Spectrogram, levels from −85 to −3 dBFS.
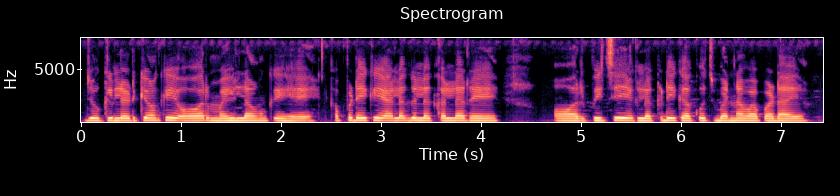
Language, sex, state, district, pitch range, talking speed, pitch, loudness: Hindi, female, Rajasthan, Barmer, 205-220 Hz, 195 wpm, 210 Hz, -13 LUFS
